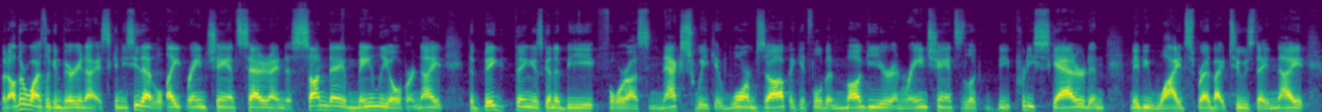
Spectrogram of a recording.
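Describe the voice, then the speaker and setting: A young man from Minnesota chats on a morning TV show at a brisk clip. He rambles with self-deprecating asides, his pitch sitting in the middle range. He also gives the weather in the same quick style. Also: steady tone. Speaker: meteorologist and co-host. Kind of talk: casual morning show chat.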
